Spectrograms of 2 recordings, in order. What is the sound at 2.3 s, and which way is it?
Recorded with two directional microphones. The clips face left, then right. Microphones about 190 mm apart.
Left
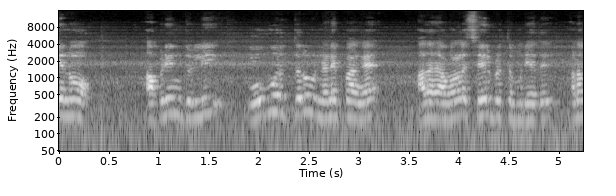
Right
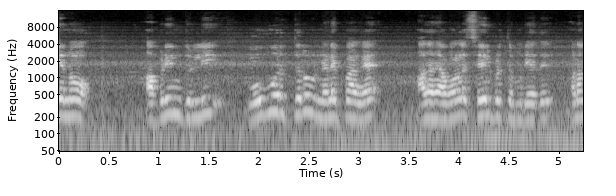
Speech, 30° right (ahead or behind).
